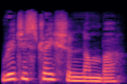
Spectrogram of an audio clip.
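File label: "registration number", British English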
